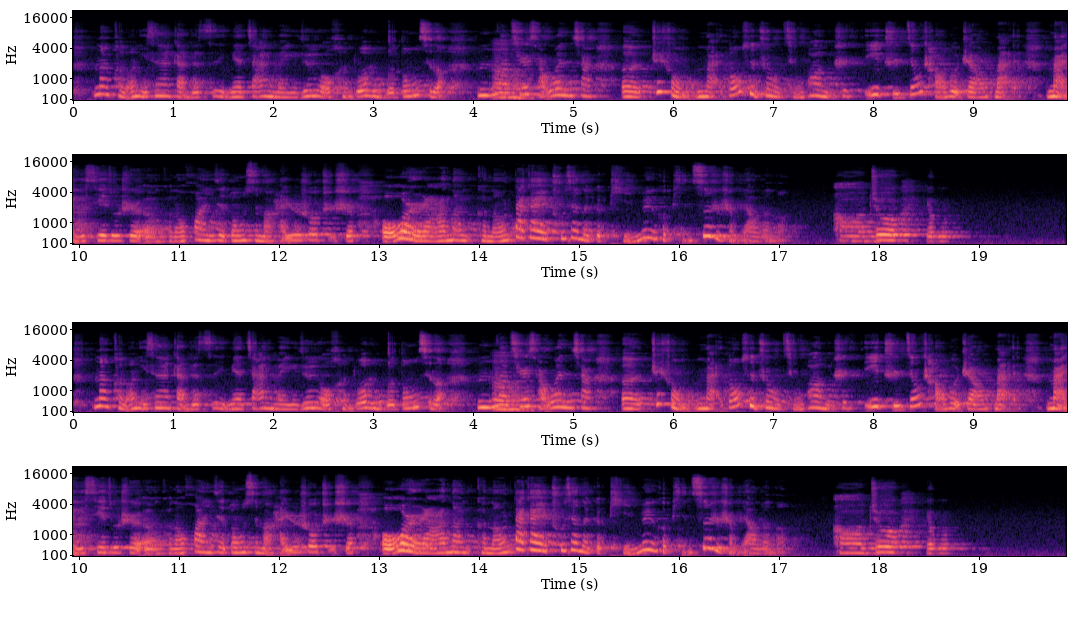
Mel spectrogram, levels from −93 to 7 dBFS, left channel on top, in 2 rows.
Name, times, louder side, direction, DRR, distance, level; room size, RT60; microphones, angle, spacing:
voice 1, 0.0-17.1, equal, 75° right, 4 dB, 2.3 m, -25 dB
voice 2, 4.2-4.6 17.5-18.5, left 1 dB, 30° right, 1 dB, 7.7 m, -25 dB
26.5 x 12.0 x 8.7 m, 0.73 s
head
